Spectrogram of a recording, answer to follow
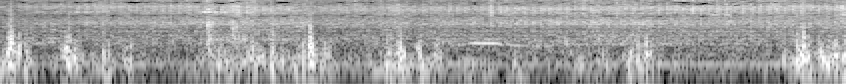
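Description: Low, uneven rumbling background noise, with faint voices.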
